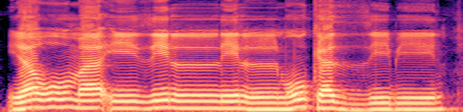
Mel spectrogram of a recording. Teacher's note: suara tanwinnya masuk ke huruf lam dan nunnya, suara nunnya hilang. Awalnya yauma idzin ketemu lam langsung ke lam, jadi mengganti l. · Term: idgham bila gunnah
